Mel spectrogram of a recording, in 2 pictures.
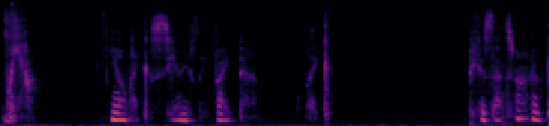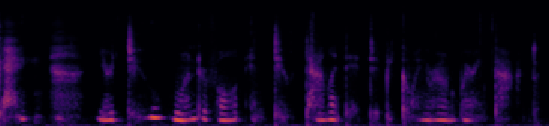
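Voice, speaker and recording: A woman playing a bubbly young female pop idol acting as a personal stylist in a softly whispered, informal, rambling ASMR roleplay. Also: medium pitch. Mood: earnest, protective. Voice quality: soft, breathy whisper. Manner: hesitant, rambling, informal, earnest.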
